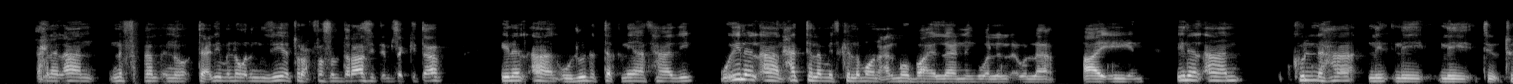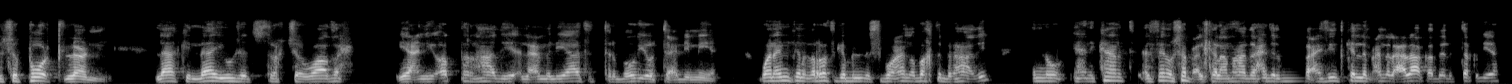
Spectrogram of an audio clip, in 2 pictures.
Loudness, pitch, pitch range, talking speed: -21 LUFS, 150 Hz, 140-170 Hz, 130 wpm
